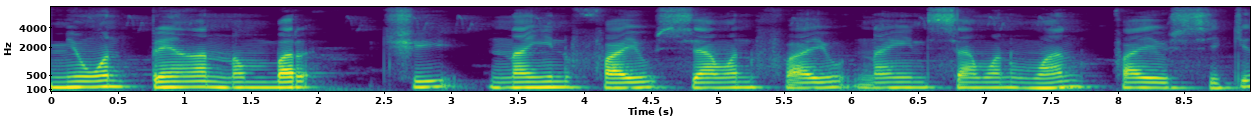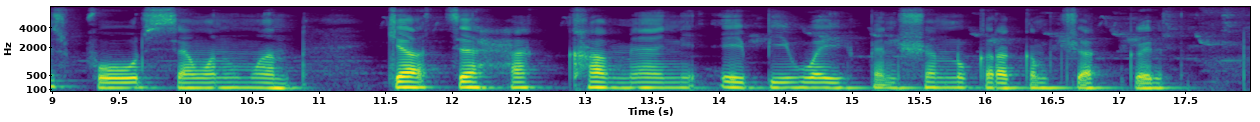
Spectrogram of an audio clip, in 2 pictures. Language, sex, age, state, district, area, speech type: Kashmiri, male, 18-30, Jammu and Kashmir, Pulwama, rural, read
